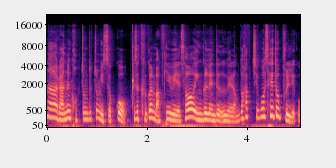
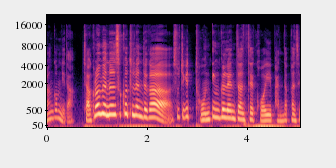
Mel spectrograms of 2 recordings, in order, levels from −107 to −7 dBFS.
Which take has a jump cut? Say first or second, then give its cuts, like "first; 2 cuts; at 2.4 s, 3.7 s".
second; 1 cut; at 3.3 s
